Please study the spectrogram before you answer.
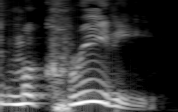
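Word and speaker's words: MacReady: It's McCready.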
